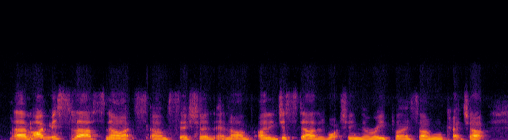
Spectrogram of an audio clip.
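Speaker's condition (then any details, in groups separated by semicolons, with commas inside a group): No condition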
